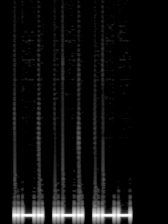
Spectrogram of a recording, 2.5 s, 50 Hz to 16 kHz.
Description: Morse code, heard as a keyed tone, about 21 wpm, 700 Hz. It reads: RRW
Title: USA Call Sign Postfixes - 3 Letters 20wpm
